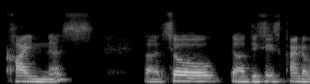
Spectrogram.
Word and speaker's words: KINDNS: going to be on a tool called kindness uh we'll pronounce it as kindness so this is kind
